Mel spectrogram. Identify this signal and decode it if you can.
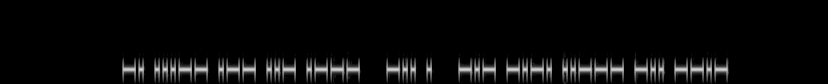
Morse code, heard as a keyed tone, about 32 wpm, 700 Hz. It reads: N3WUJ DE KC2DQ
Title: USA Callsign DE Callsign - 5 Characters - 30wpm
